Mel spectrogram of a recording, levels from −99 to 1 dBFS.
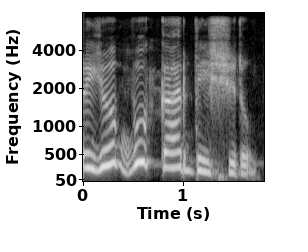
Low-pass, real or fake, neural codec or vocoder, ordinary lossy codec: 7.2 kHz; fake; codec, 16 kHz, 16 kbps, FunCodec, trained on Chinese and English, 50 frames a second; none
